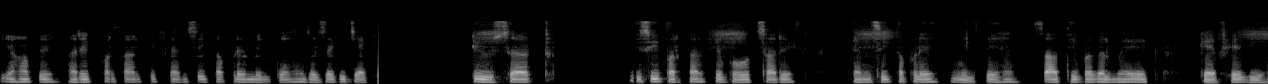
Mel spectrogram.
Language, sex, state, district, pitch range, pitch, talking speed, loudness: Hindi, male, Bihar, Jahanabad, 115-120 Hz, 115 Hz, 145 wpm, -31 LUFS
